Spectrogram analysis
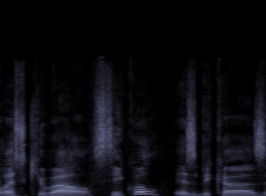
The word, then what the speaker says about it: SQL: pronounced I'd be squall it's an initialism you pronounce the letters not the word just so you know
